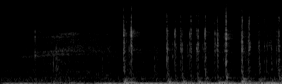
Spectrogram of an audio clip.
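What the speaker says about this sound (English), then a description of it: "Type your password in properly." A run of quick keystrokes on a computer keyboard while a password is entered during a Linux Mint installation, close and clear, in a brisk uneven rhythm with no talking.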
